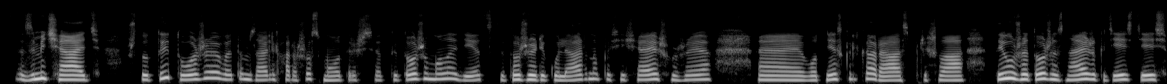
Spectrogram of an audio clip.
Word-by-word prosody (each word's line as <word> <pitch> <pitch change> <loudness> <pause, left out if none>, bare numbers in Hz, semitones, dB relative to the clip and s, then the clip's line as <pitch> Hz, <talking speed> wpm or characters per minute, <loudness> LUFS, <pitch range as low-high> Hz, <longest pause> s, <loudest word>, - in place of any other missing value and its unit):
замечать, 220 -2 +3 0.2
что 220 - -2
ты 270 +9 +1
тоже 250 +3 +1
в - - -3
этом 230 +1 -2
зале 205 +1 -4
хорошо 215 +4 -6
смотришься, 200 -2 -7
ты 210 - -8
тоже 240 +5 +1
молодец, 240 -5 -1
ты 200 - -8
тоже 220 +1 +3
регулярно 205 +4 -2
посещаешь 220 0 -3
уже, 215 +3 -2 0.4
э, 205 -1 +1
вот 195 0 -3
несколько 240 +2 0
раз 195 -1 0
пришла, 195 0 -3 0.3
ты 245 +3 +6
уже 245 -4 +6
тоже 235 0 +3
знаешь, 215 +4 +2
где 205 +2 +1
здесь 215 -1 0
220 Hz, 145 wpm, -24 LUFS, 205-235 Hz, 0.4 s, ты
